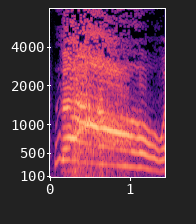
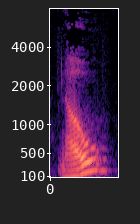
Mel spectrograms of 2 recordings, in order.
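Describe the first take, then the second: First: High, loud shouted no; emphatic no. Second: Said in the usual way. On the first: Pretend. Fishermen shout back at the stranger, emphatic and loud. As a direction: shout the no at him. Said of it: "the emphatic form". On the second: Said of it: "There's the straight form".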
